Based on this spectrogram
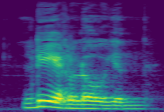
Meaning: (noun) tanning; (verb) to tan (to soak an animal hide in tannic acid/gallic acid, thereby changing the hide into leather)
- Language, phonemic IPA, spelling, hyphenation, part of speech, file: Dutch, /ˈleːrˌloːi̯.ə(n)/, leerlooien, leer‧looi‧en, noun / verb, Nl-leerlooien.ogg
